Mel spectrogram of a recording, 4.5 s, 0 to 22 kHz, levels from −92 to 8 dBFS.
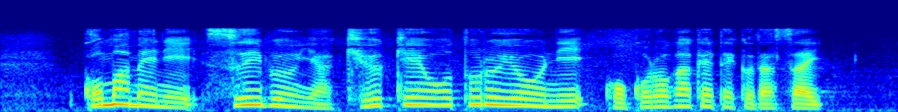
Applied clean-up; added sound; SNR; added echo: none; none; none; none.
